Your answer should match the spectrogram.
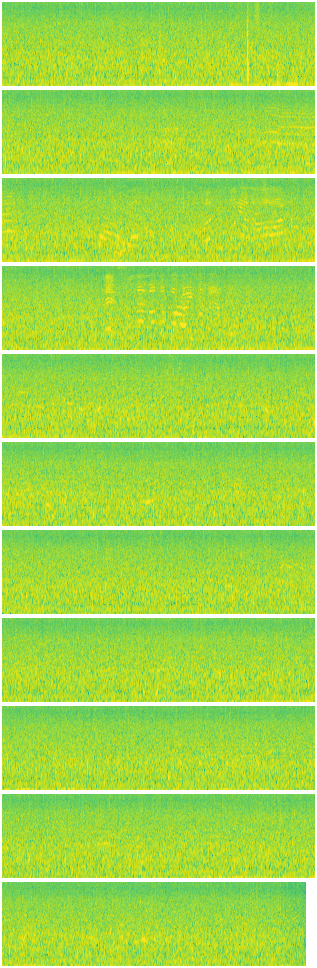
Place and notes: Osaka, Utsubohonmachi district, Utsobo park - water over rocks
